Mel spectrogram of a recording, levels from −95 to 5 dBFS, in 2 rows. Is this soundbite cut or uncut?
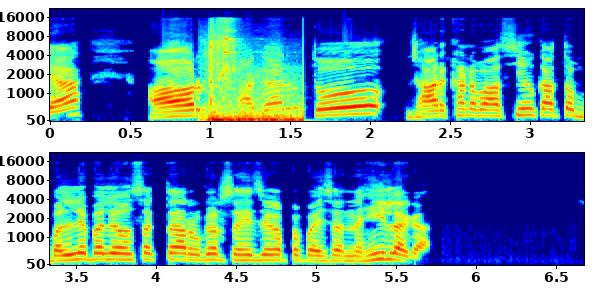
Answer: cut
